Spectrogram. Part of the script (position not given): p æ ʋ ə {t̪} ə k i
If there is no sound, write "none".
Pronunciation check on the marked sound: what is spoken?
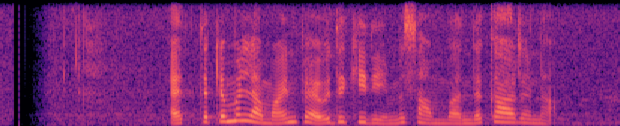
d̪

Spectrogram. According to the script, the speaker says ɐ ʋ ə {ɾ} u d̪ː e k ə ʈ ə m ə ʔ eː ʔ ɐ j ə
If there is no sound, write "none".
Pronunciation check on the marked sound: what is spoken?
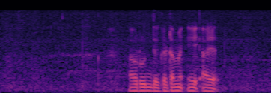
ɾ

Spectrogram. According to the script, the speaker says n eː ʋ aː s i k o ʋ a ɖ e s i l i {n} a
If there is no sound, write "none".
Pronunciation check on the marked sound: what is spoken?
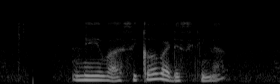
n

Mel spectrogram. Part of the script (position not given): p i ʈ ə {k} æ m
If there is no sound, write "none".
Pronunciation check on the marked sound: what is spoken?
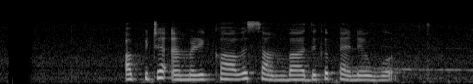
ʔ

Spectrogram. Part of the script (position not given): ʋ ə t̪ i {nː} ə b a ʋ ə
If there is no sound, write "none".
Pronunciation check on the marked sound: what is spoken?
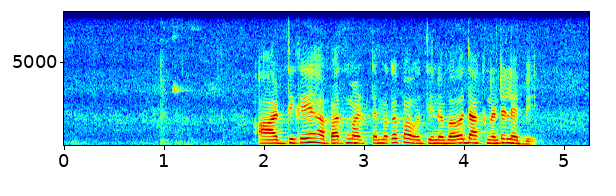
n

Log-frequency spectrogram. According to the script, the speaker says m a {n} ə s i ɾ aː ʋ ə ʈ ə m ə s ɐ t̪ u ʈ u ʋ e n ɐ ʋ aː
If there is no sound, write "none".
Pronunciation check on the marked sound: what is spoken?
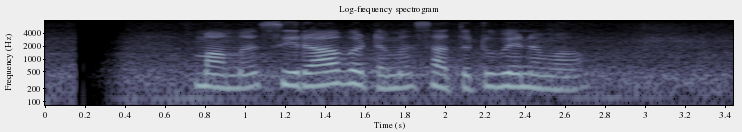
m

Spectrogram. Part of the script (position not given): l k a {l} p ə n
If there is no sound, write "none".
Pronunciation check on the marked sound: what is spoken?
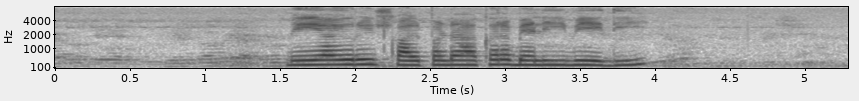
l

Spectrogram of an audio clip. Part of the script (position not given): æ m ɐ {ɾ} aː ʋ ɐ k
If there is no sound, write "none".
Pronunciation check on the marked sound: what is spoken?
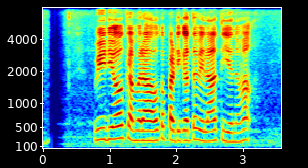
ɾ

